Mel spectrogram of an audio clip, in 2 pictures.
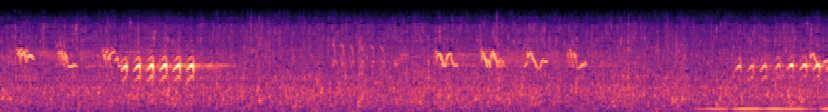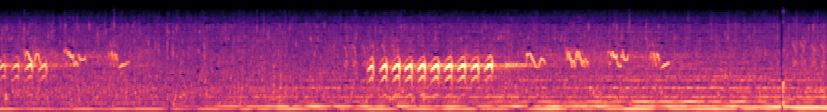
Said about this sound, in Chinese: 清晨，在空山听鸟语，仿佛听到了神谕。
